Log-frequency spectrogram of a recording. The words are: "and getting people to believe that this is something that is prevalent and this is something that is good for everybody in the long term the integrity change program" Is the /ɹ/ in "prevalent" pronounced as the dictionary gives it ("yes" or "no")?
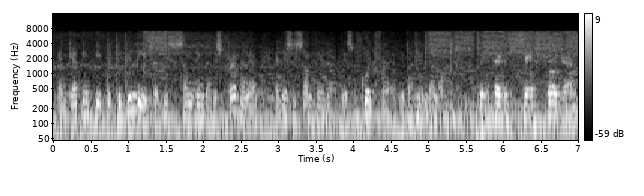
no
